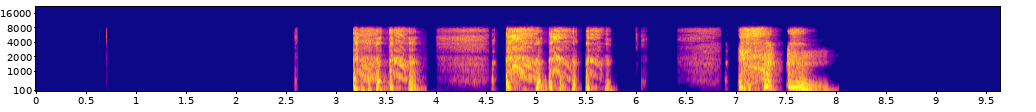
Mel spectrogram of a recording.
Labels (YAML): expert_labels:
- quality: good
  cough_type: dry
  dyspnea: false
  wheezing: false
  stridor: false
  choking: false
  congestion: false
  nothing: true
  diagnosis: upper respiratory tract infection
  severity: mild
age: 22
gender: male
respiratory_condition: false
fever_muscle_pain: false
status: healthy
